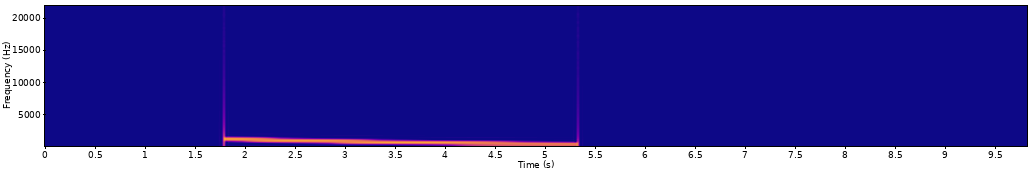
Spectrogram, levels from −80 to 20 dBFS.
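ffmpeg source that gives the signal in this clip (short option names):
-f lavfi -i "aevalsrc='pow(10,(-10-7*t/3.54)/20)*sin(2*PI*1220*3.54/(-19*log(2)/12)*(exp(-19*log(2)/12*t/3.54)-1))':d=3.54:s=44100"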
